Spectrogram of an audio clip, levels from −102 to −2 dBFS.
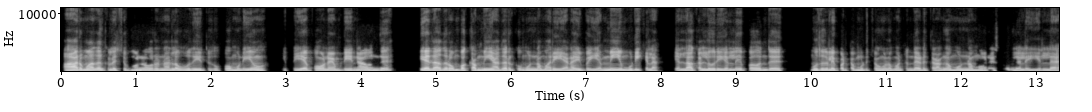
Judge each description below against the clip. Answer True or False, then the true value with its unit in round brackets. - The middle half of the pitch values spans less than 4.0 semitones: True (2.8 semitones)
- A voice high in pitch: False (130 Hz)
